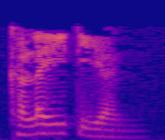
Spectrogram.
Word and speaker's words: Canadian: 它的形容词呢，就是 Canadian，也表示加拿大人，Canadian， Canada， Canadian。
